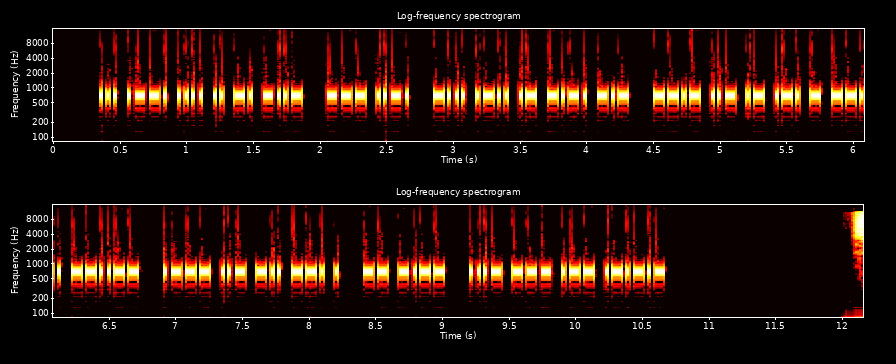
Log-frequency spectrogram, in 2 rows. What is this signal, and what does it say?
Morse code, heard as a keyed tone, about 46 wpm, 700 Hz. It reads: SPHINX OF BLACK QUARTZ, JUDGE MY VOW.
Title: Pangram Challenge v2 - 45wpm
